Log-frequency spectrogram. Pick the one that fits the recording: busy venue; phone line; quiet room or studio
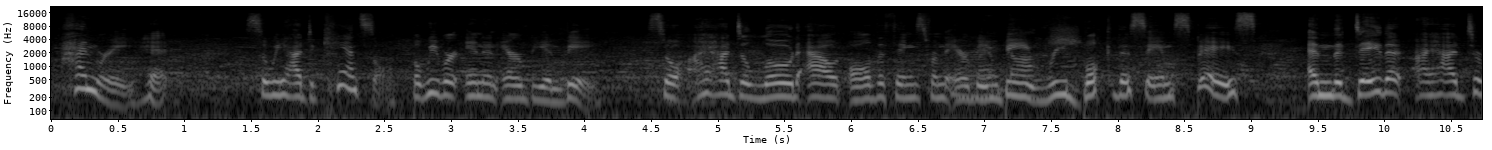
busy venue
